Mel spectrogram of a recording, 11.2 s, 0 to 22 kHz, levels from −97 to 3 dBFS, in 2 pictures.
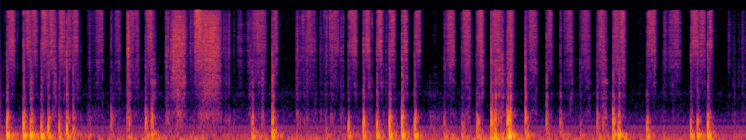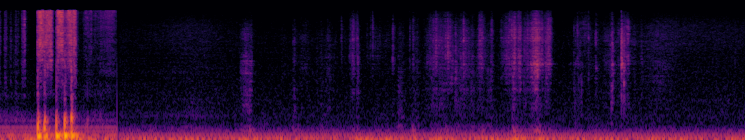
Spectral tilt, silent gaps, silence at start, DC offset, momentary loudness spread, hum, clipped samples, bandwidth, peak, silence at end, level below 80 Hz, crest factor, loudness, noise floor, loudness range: -5.5 dB/octave; none; 0 s; under 0.1%; 25 LU; none; under 0.1%; 17 kHz; -2 dBFS; 0.05 s; -34 dBFS; 28 dB; -29 LUFS; -49 dBFS; 23 LU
